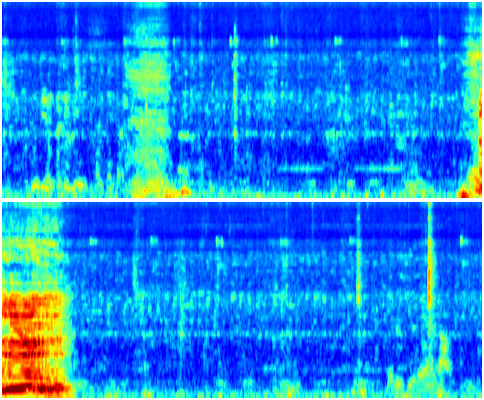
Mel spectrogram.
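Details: Red Sindhi cow of pure breed, second lactation, lowing during milking: a faint moo early on, then one loud, coarse bellow, with quiet farm noises and voices around it.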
